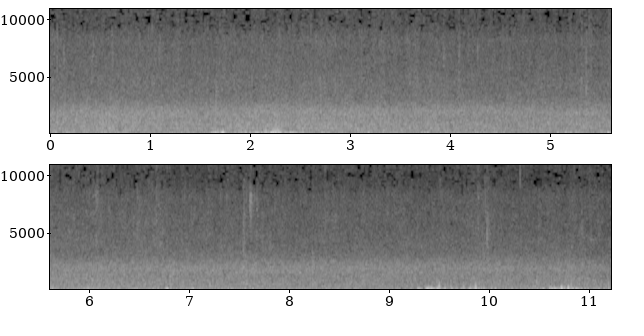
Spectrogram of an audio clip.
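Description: Steady heavy rain pouring down on the yard and porch roof during a thunderstorm. A few short, low gusts of wind buffet the microphone, about two seconds in and again near the end.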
